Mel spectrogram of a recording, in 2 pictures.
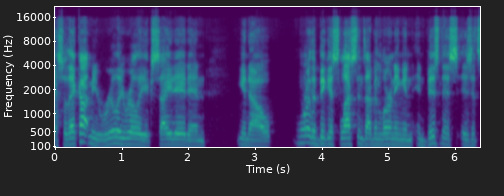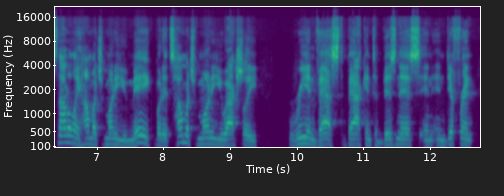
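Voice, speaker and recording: A man hosting an interview, asking friendly, leading questions in a casual tone. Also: on the high side. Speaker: host, interviewer.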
